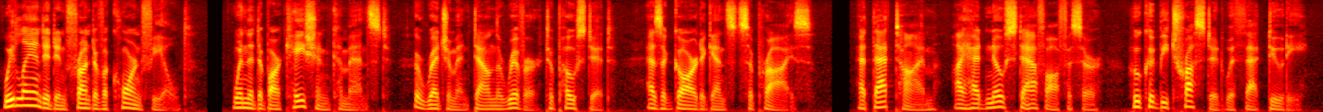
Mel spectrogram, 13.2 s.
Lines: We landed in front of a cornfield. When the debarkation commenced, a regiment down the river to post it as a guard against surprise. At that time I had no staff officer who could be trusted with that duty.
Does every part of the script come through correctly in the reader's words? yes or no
yes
